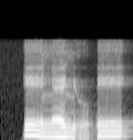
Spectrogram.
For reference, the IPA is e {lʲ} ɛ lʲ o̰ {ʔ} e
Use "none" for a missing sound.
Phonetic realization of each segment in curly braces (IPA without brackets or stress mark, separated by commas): l, ʔ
